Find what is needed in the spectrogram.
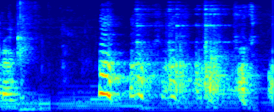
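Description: A woman's voice, laughing, over soft background music.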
